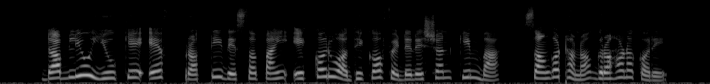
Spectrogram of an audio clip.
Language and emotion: Odia, neutral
